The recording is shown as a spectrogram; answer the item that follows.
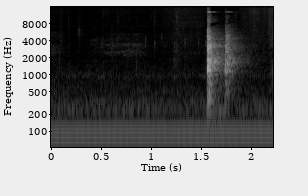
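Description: A single short clatter of kitchenware about one and a half seconds in, over a steady low hum.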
